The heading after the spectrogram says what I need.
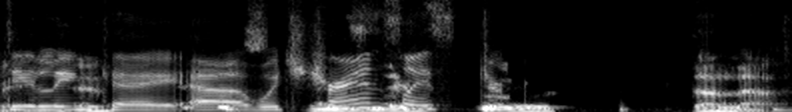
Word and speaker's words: Die Linke: Is it Die Linke? Die Linke, yes, exactly. Die Linke, which translates to the left.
